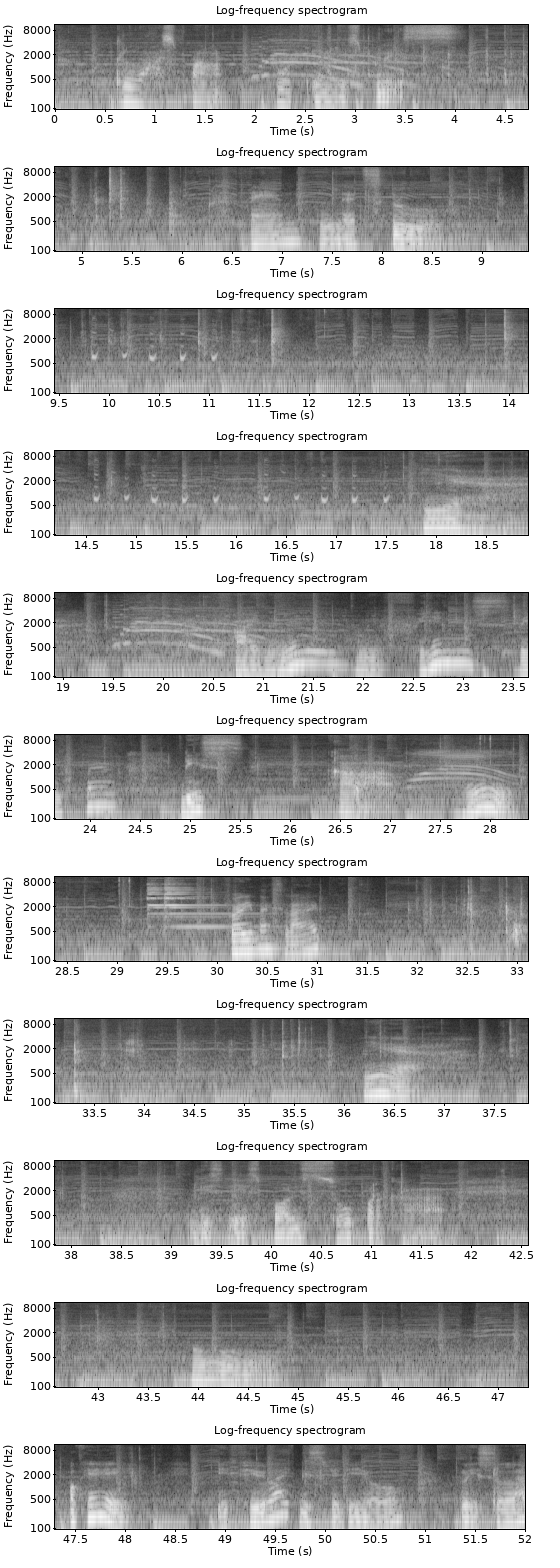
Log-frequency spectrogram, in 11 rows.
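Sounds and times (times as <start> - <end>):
background music with plucked notes: 0.0 - 52.0.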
